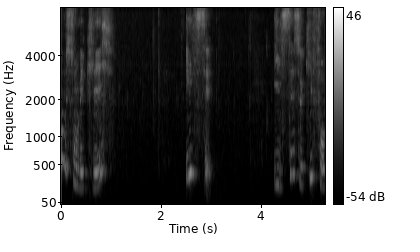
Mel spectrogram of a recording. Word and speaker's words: sait: a I se prononcer la dernière lettre qui est une consonne ne se prononce pas la lettre muette donc je ne prononce pas le S ni le T c'est à chaque fois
